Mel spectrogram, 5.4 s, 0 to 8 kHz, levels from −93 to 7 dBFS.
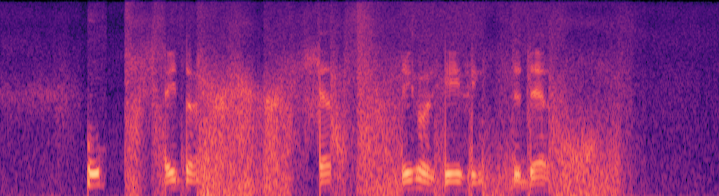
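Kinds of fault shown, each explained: Sound chopped by the voice detector: choppy throughout, with about 4.2 s replaced by synthetic comfort noise, likely from the sender's voice detector repeatedly switching transmission off.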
